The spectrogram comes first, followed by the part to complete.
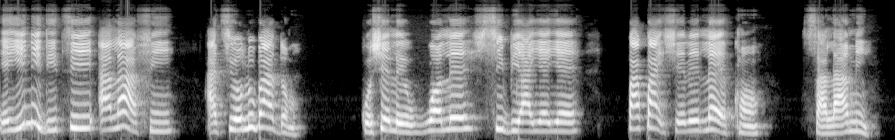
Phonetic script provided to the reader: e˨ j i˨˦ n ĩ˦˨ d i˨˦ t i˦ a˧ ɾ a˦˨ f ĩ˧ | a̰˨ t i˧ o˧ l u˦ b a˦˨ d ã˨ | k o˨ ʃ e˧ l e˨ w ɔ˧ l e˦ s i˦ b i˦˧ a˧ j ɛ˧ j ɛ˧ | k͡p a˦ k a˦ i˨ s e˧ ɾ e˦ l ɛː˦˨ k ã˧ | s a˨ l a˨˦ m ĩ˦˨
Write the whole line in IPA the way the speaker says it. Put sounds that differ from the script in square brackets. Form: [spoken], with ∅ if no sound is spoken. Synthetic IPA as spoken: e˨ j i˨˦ n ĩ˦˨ d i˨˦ t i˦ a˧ [l] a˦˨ f ĩ˧ | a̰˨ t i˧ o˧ l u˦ b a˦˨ d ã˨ | k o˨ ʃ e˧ l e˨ w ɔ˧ l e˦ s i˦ b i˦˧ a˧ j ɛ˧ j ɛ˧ | k͡p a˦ [k͡p] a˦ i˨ [ʃ] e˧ ɾ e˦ l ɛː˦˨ k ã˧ | s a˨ l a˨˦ m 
